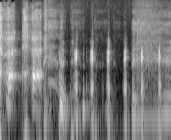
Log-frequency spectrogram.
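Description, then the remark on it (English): A rapid, fitful run of about a dozen dry, hacking coughs from a person in a dusty place, fairly loud, with a low steady hum coming in under the last few. “And there's lots of dust, and I'm coughing.”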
